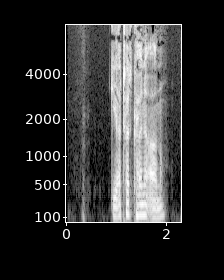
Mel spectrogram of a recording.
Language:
German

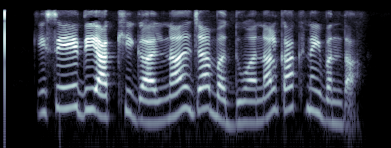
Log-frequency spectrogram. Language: Punjabi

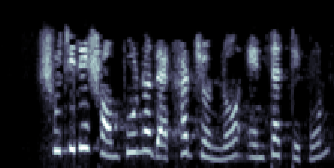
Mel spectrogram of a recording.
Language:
Bangla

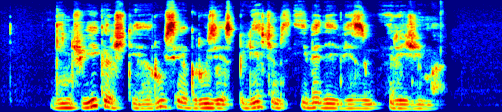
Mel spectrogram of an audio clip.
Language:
Lithuanian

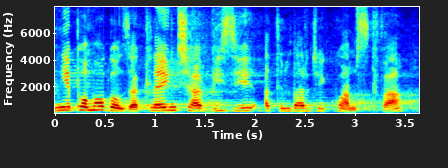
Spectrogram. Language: Polish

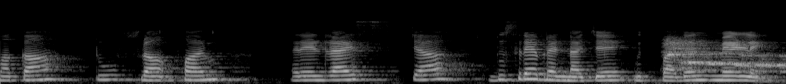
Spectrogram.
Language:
Konkani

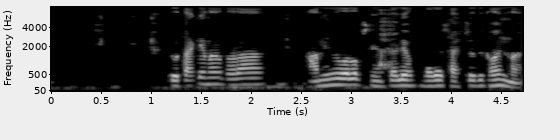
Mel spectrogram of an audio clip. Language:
Assamese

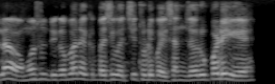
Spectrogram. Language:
Gujarati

